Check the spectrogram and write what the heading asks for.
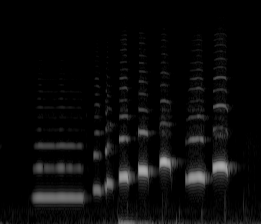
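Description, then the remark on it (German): A short whistled jingle melody: one long held note, then a quick run of rising notes and several bright, evenly spaced notes, clear with no talking. “Ich finde, du könntest die Melodie auch so ein bisschen anpassen.”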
